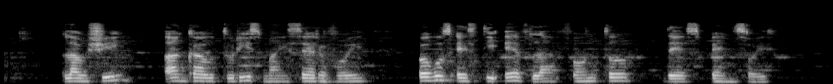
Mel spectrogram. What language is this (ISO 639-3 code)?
epo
